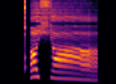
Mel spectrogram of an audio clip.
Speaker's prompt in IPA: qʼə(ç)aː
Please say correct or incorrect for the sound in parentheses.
correct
